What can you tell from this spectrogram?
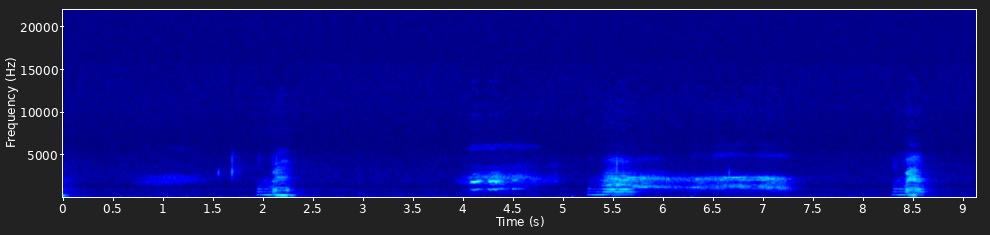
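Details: Umeka, a rescued female kitten kept indoors as a pet, known for her 'silent meow'. She gives four meows: a short one, a faint one, a long drawn-out harmonic wail lasting almost two seconds, then a final short one. Quiet gaps fall between them.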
